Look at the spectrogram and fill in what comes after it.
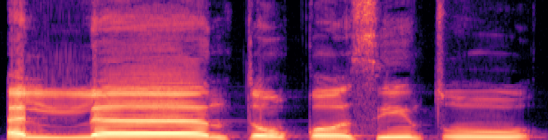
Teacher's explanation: क़ाफ मोटा भी है, साथ कलकला भी होगा क्योंकि क़ाफ के ऊपर जज़्म है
